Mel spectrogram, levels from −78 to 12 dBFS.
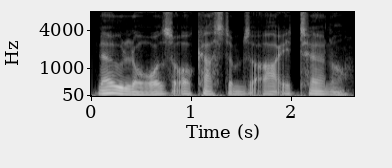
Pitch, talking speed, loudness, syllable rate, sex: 90 Hz, 135 wpm, -17 LUFS, 4.0 syllables/s, male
